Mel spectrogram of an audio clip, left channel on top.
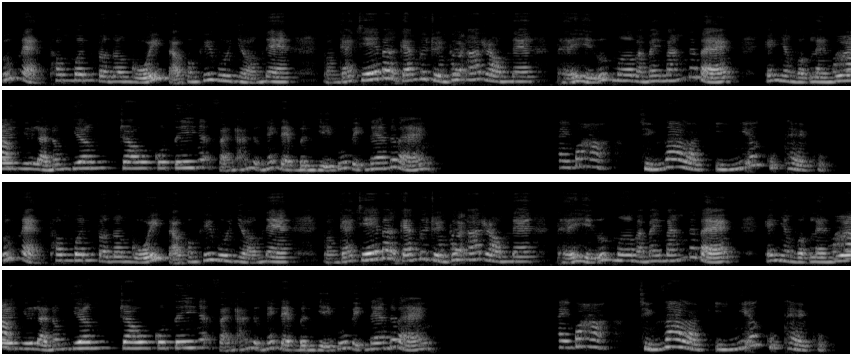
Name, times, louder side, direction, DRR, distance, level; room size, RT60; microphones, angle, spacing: voice 1, 0.0-12.8, right 2 dB, ahead, 1.3 m, -30 dB
voice 2, 14.0-14.5 14.9-16.1 16.3-16.6, right 2 dB, 60° right, 1.1 m, -32 dB
2.5 x 2.4 x 4.0 m
head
